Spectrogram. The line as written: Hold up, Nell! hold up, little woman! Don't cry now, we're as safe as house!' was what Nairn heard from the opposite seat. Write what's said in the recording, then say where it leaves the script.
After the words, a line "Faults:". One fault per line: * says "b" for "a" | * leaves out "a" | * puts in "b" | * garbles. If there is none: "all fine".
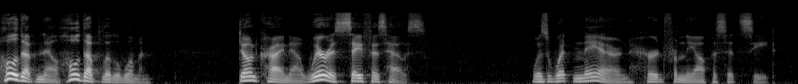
Hold up, Nell! hold up, little woman! Don't cry now, we're as safe as house!' was what Nairn heard from the opposite seat.
Faults:
all fine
